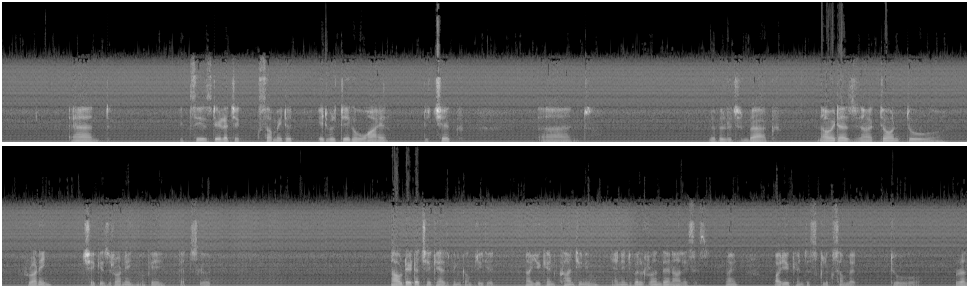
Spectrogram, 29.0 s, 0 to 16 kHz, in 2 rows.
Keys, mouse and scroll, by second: 2.3-5.4 drag, 8.8 click, 12.0 click, 20.0 click.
